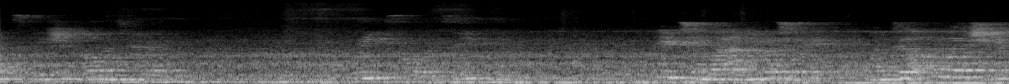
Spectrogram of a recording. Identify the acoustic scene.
subway station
